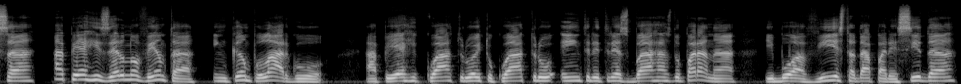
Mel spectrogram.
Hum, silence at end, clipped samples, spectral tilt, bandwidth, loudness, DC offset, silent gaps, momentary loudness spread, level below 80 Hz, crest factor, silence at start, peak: none; 0.05 s; under 0.1%; -5 dB/octave; 16.5 kHz; -20 LUFS; 0.2%; 0.36-0.43 s; 5 LU; -60 dBFS; 12 dB; 0 s; -6 dBFS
